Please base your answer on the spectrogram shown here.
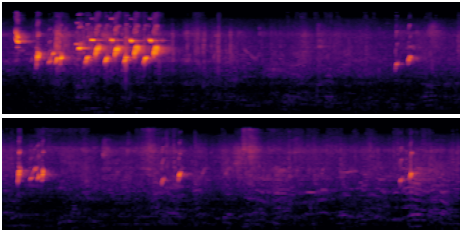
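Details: European goldfinch, recorded to encourage goldfinches to sing, opens with a quick, jingling twittered phrase of about one and a half seconds, followed by sparse, thin chirps.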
